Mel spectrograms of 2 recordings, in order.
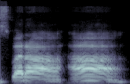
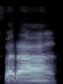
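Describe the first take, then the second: First: The final visarga is echoed as an extra 'ha'. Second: The final visarga is cut off with a stop. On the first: "we are actually pronouncing in the South Indian way" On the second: "in the North Indian way, it is swara. It is it is stop"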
